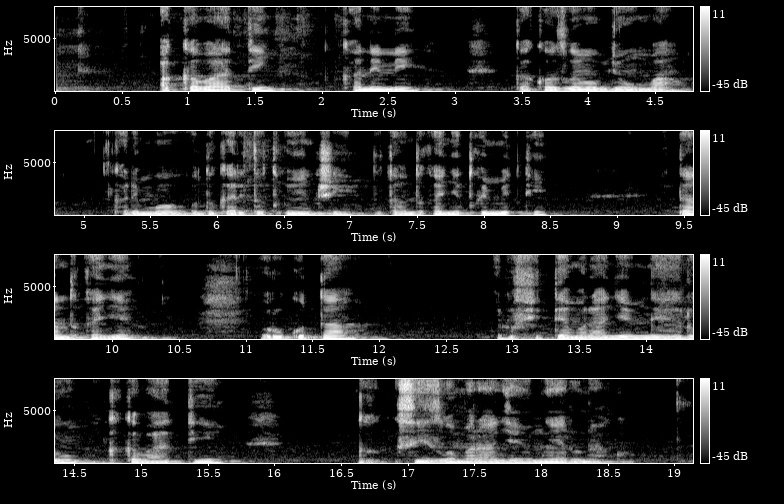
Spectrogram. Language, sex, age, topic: Kinyarwanda, male, 25-35, health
